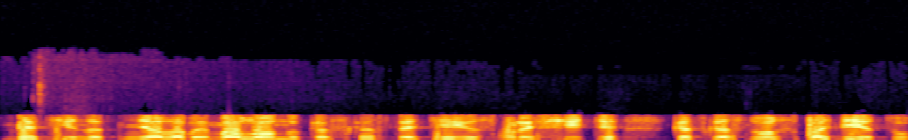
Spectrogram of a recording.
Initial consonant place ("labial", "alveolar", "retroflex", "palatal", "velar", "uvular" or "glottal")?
labial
